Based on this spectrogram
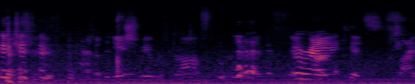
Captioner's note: chuckles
